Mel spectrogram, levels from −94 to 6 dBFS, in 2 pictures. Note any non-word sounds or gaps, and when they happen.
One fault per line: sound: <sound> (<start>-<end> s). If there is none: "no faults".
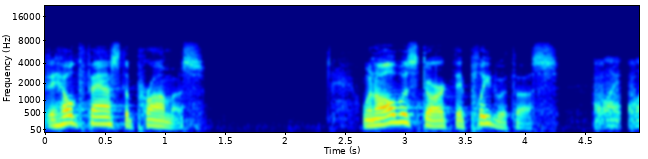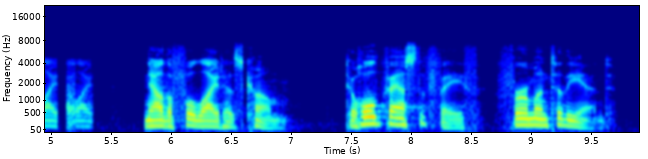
sound: laugh (4.6-5.4 s)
